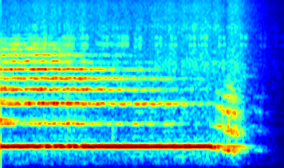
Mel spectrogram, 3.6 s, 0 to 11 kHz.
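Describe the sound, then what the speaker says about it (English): An electric guitar note is bent at the 14th fret on the G string, a clear sustained tone rich in overtones that holds steady, wavers and then fades out. "Simple one, just a bend at the 14th fret."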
